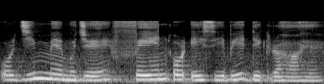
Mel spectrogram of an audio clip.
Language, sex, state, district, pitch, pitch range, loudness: Hindi, female, Arunachal Pradesh, Papum Pare, 205 Hz, 195-225 Hz, -13 LUFS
